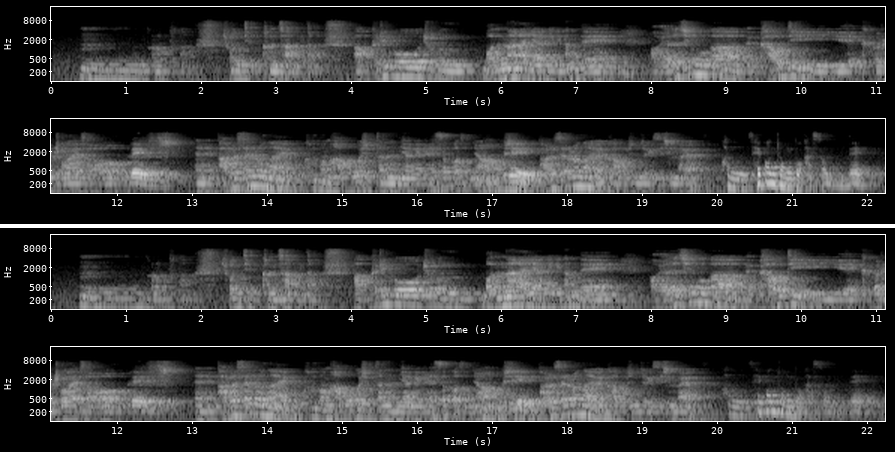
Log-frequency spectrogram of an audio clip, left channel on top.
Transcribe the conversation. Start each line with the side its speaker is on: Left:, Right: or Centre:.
Right: 음, 그렇구나. 좋은 팁 감사합니다. 아, 그리고 조금 먼 나라 이야기긴 한데,
Left: 네네.
Right: 어, 여자친구가 그 가우디의 그거를 좋아해서,
Left: 네,
Right: 예, 바르셀로나에 꼭 한번 가보고 싶다는 이야기를 했었거든요. 혹시
Left: 예,
Right: 바르셀로나 여행 가보신 적 있으신가요?
Left: 한 세 번 정도 갔었는데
